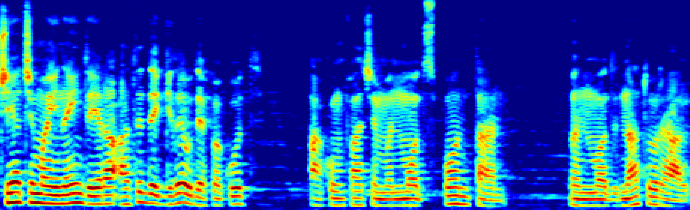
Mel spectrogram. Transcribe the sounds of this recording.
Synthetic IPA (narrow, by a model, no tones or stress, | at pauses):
t͡ʃe̞jat͡ʃe̞majɨnaint̪e̞je̞ɾaʔat̪ɨt̪̚d̪e̞ɡɾe̞wd̪e̞fəkut̪ | akumfat͡ʃe̞mɨnmo̞d̪spo̞nt̪an | ɨnmo̞d̪nat̪uɾal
